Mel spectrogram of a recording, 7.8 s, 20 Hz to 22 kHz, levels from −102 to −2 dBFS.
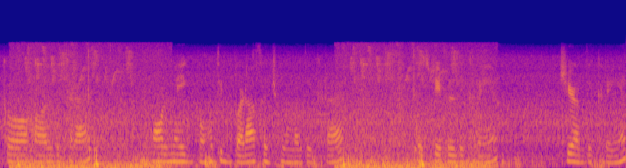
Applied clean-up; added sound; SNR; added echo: none; Bird; -4 dB; none.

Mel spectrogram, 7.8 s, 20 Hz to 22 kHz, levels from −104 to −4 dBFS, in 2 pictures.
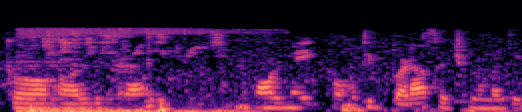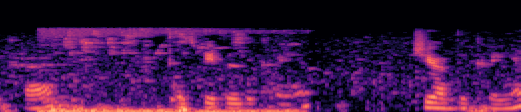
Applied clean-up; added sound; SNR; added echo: classical method Wiener filter.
